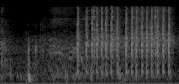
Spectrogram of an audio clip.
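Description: A ratchet winch anchored to bedrock is cranked outdoors to shift big rocks, giving a brief, near run of rapid metallic clicks after a single click.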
